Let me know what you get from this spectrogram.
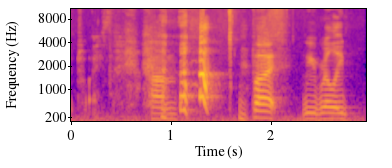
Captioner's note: laughs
